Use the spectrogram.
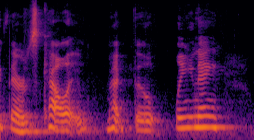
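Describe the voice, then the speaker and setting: In a room with clear echo, a woman talks with a somewhat high voice whose pitch moves in a normal way. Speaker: public commenter. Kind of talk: public comment with slides. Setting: city council meeting.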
